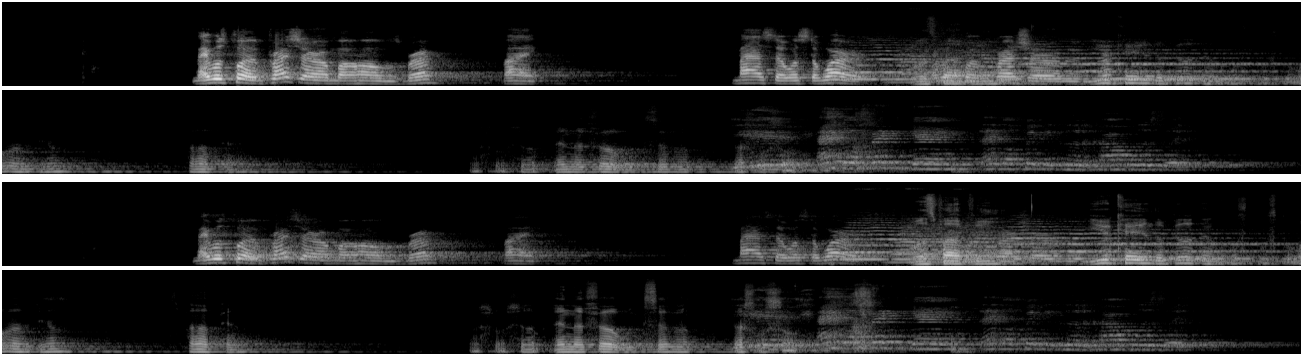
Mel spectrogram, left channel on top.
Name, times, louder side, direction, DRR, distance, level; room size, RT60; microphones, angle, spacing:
voice 1, 1.9-4.3 5.0-5.4 7.3-8.7 9.3-11.1, left 7 dB, 85° left, 0.4 m, -23 dB
sound 1, 8.3-13.3, equal, 55° right, 3.2 m, -33 dB
voice 2, 9.0-10.1 10.8-13.7 14.9-15.4 17.7-19.9 20.3-20.9 21.5-21.7, right 4 dB, 85° right, 0.6 m, -30 dB
voice 3, 20.2-22.5 22.7-24.8, left 1 dB, 5° left, 1.7 m, -37 dB
18.0 x 16.0 x 2.9 m
head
